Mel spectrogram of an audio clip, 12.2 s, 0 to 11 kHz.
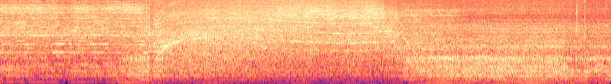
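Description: Table saw ripping a 12 mm plywood strip, then a sliding mitre saw crosscutting plywood. The mitre saw's pitch rises about three seconds in as it spins up and falls near eight seconds as it winds down.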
